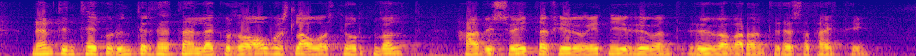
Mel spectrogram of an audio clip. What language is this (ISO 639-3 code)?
isl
